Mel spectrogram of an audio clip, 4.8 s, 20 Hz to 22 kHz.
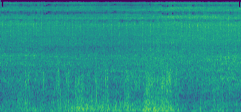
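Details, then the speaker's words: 1985 Mercedes 500SEC Euro spec idling, needed jump start despite newer battery: lumpy, shaky stumbling idle with rattle over low rumble; suspected misfire, owner hopes spark plugs are the cause. "all right so you have this going on it's a little bit of shaking and rattling so that's uh something that needs attention spark plugs likely hopefully hopefully that's all it is"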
